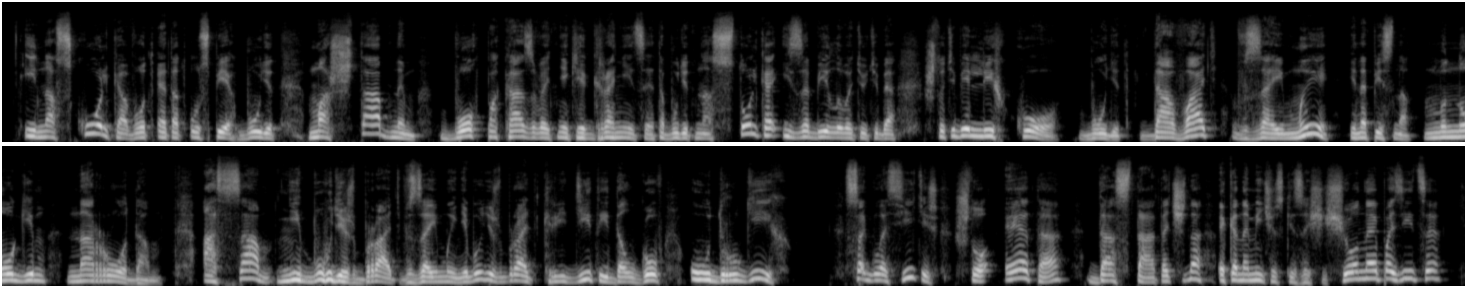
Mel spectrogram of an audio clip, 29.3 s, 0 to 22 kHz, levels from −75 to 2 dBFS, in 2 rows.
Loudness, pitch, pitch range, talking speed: -21 LUFS, 155 Hz, 135-180 Hz, 100 wpm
